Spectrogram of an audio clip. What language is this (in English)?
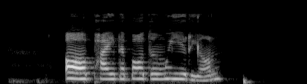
Welsh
